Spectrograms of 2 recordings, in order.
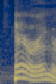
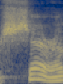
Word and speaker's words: Charon: Charon, or Sharon, I've heard it pronounced both ways, is tidally locked.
